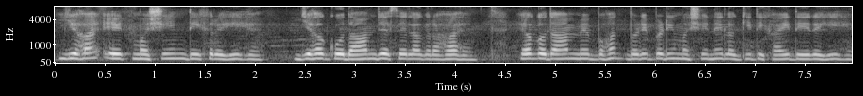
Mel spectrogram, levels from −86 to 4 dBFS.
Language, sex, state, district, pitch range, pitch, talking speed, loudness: Hindi, male, Maharashtra, Gondia, 230-250 Hz, 240 Hz, 180 wpm, -18 LUFS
